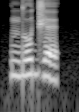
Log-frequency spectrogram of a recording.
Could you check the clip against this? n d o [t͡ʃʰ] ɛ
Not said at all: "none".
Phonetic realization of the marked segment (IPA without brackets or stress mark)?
d͡ʒ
